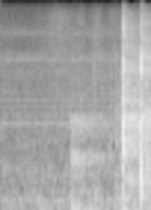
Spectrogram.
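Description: A short quiet stretch after the music ends, a single short sound about a second in, then audience applause starting with a few scattered claps near the end.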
